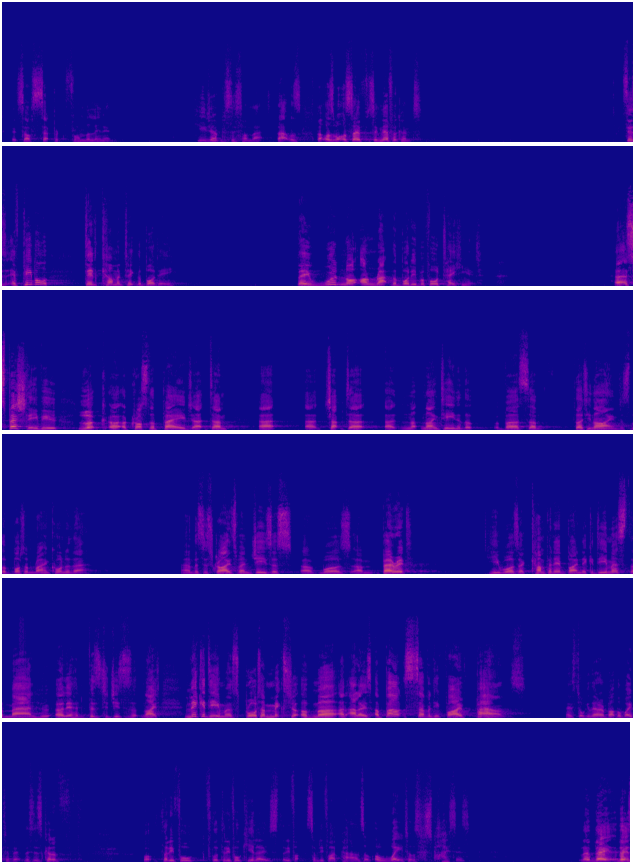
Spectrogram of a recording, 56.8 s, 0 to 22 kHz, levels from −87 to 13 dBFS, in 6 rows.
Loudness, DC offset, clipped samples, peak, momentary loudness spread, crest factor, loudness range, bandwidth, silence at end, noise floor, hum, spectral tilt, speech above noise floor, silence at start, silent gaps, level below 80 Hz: -44 LUFS; under 0.1%; under 0.1%; -20 dBFS; 18 LU; 26 dB; 14 LU; 16 kHz; 0 s; -88 dBFS; none; -3 dB/octave; 43 dB; 0.15 s; none; -86 dBFS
